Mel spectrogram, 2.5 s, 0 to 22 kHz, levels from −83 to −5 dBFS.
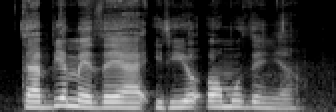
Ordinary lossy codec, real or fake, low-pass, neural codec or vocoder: none; real; none; none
